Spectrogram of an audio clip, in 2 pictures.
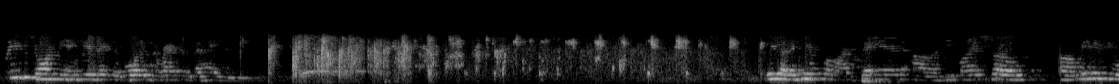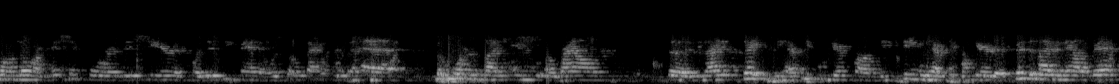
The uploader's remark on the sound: Hats and Heels & Horses - A Derby Event Live at Atlanta Motor Speedway. Hats, Heels & Horses is our signature fundraising event to fund our annual initiatives.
